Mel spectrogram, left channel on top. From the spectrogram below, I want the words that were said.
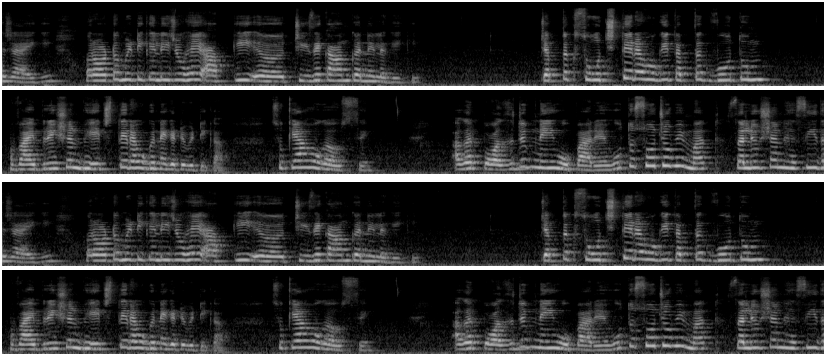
जाएगी और ऑटोमेटिकली जो है आपकी चीजें काम करने लगेगी। जब तक सोचते रहोगे तब तक वो तुम वाइब्रेशन भेजते रहोगे नेगेटिविटी का। सो क्या होगा उससे? अगर पॉजिटिव नहीं हो पा रहे हो तो सोचो भी मत, सोल्यूशन है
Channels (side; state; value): both; normal; correlation 0.89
